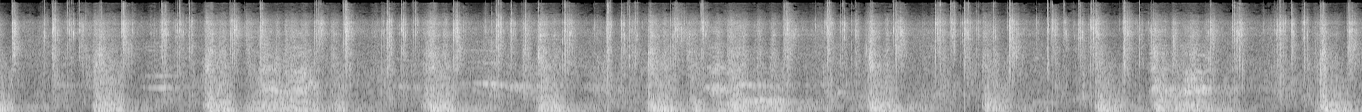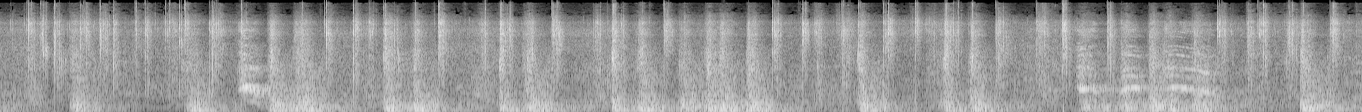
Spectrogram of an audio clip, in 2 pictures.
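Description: Step team stomping and clapping in unison on a wooden stage: a fast, steady rhythm of sharp foot stomps and hand claps, with short shouted calls now and then.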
